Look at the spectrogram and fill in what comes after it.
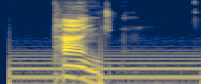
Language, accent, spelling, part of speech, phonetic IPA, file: Persian, Iran, پنج, numeral, [pʰænd͡ʒ̥], Fa-پنج.ogg
- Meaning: five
